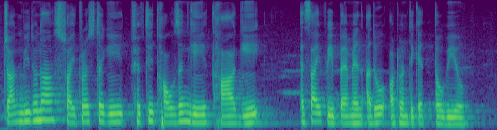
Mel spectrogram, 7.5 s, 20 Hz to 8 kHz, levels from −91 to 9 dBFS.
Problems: background sounds at intervals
